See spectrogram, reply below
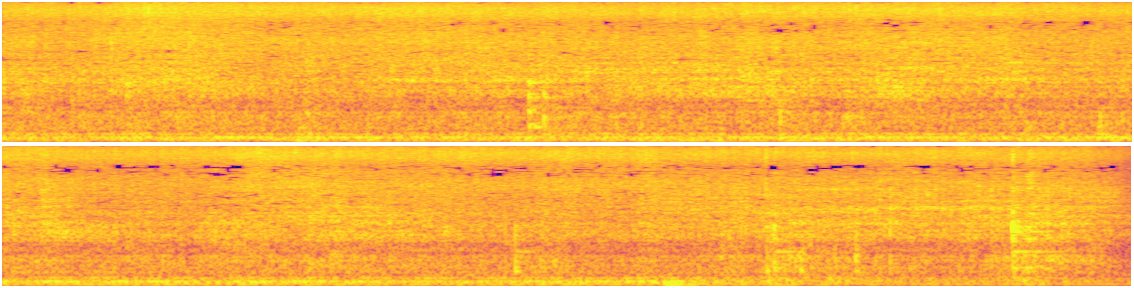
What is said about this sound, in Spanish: También lo que ya picamos, el ajo y el cebollín, lo vamos a poner. Todo esto se hace a fuego bajito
